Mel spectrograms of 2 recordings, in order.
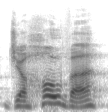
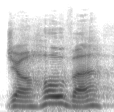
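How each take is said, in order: Both takes have the same delivery.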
